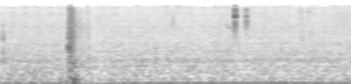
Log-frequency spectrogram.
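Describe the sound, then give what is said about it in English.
A car pulls up outside a prison. A steady low engine rumble runs throughout, with one brief sharp sound near the start and no voices. “a car draws up.”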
